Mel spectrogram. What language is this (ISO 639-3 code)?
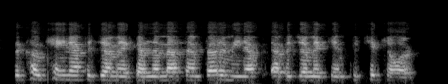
eng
